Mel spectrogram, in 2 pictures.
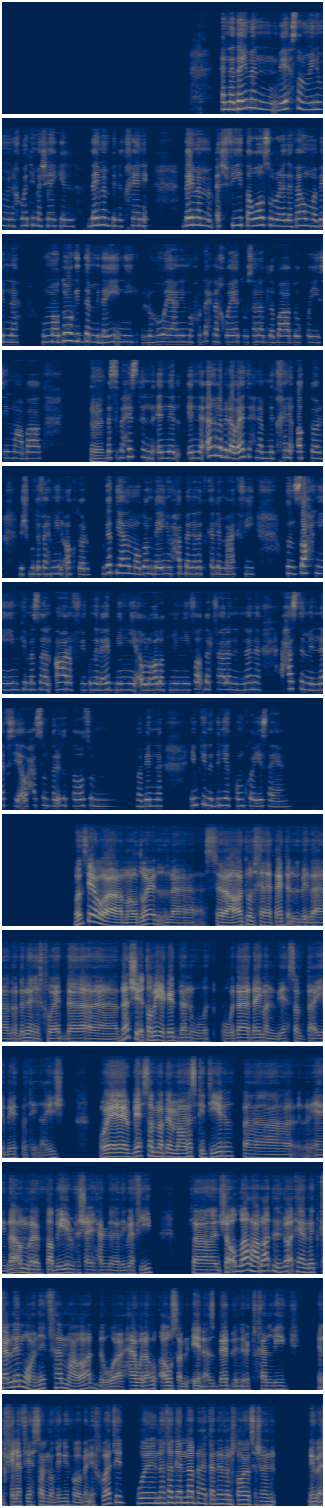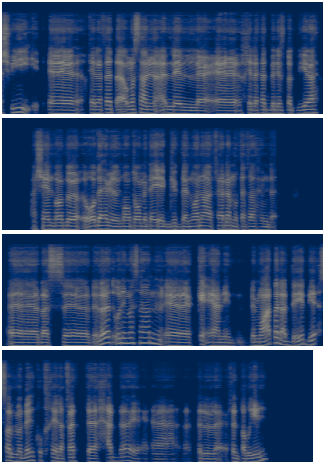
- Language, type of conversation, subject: Arabic, advice, إزاي أتحسن في التواصل مع إخواتي عشان نتجنب الخناقات والتصعيد؟
- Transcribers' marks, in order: distorted speech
